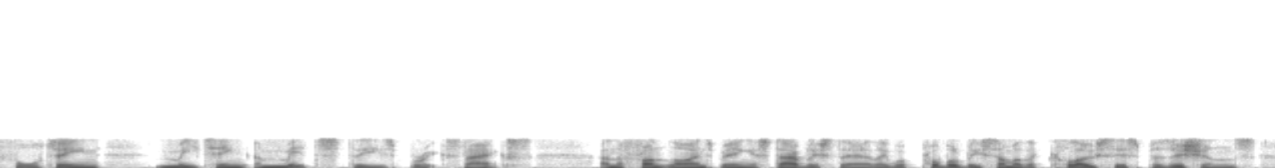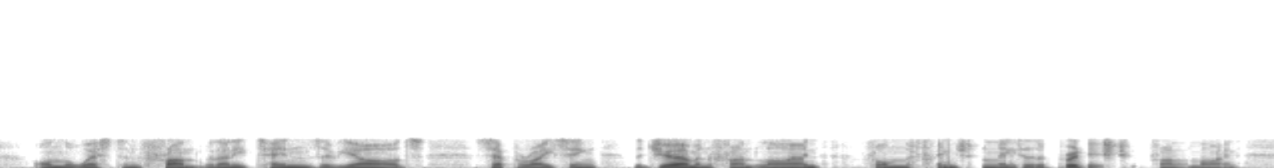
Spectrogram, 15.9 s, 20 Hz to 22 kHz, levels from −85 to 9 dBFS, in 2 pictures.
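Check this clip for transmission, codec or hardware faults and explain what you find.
One transmission fault is present, near the end of the speech. From 12.82 s to 15.70 s there is repeated packet loss (robotic sound): dozens of short dropouts, the longest about 82 ms, each bridged by extending the preceding audio. Nearly half of that stretch is concealed, so the speech turns choppy, with fragments missing. The audio has nothing above 4 kHz throughout, which points to a narrowband telephone codec such as G.711.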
